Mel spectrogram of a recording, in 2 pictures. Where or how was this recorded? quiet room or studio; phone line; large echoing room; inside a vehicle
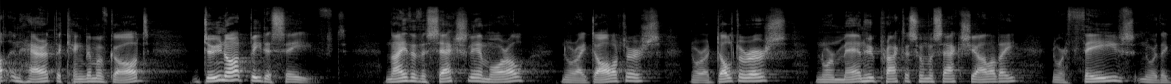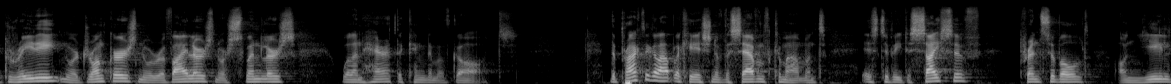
large echoing room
